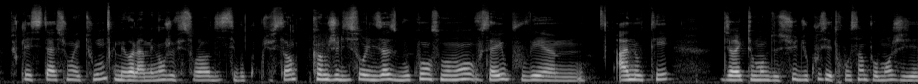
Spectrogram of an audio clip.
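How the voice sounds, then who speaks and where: A woman's voice: medium pitch, dark tone. A young woman chatting casually to camera as a book content creator, talking freely with frequent hesitations. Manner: chatty, fills pauses with hesitations. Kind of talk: casual vlog chat.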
